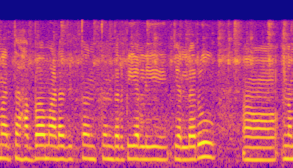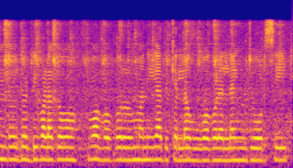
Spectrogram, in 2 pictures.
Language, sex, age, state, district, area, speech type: Kannada, female, 30-45, Karnataka, Bidar, urban, spontaneous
